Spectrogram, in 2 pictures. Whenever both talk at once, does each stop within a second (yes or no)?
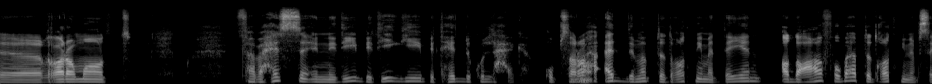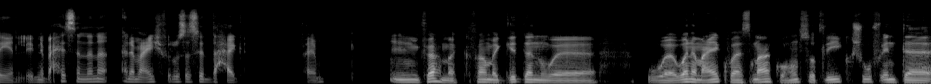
yes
